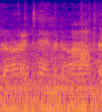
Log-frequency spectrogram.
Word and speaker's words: Ngara: reasons that stop is called Ngara and not Ngara, as I can pronounce it. Ngara. Yeah, so with the silent G.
